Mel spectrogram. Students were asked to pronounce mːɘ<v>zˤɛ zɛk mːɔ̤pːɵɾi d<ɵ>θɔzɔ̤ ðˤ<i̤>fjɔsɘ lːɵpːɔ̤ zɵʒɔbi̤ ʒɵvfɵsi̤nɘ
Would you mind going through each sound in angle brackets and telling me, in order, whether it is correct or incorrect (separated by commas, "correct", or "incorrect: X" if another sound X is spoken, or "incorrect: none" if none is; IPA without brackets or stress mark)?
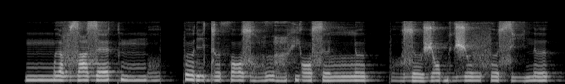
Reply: correct, correct, correct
